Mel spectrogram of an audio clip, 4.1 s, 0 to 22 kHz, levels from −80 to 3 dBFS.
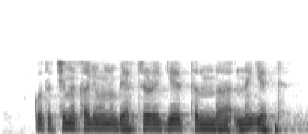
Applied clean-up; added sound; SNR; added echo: none; none; none; reverberation time 1.2 s.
